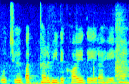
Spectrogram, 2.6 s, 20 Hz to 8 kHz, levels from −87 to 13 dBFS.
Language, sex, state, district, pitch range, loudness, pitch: Hindi, female, Chhattisgarh, Rajnandgaon, 195-205 Hz, -18 LUFS, 200 Hz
